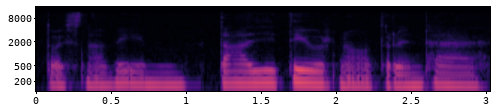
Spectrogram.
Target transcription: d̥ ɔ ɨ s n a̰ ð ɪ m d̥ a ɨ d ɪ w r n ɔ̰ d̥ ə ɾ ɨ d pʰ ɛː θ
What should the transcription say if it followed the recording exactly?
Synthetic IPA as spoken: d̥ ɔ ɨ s n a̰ ð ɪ m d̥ a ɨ d ɪ w r n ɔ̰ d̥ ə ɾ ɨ n pʰ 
